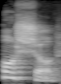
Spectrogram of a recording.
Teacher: Instead, they drop the S at the end of words and have this really strong sh sound on the double L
